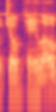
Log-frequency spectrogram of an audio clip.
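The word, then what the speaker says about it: Joe Pahlow: So my Instagram is JOEPAHLOW, and it's pronounced Palo, Joe Palo, but it looks like Palo.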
